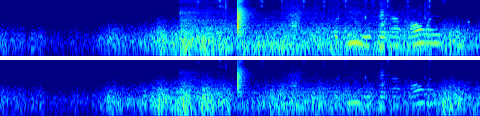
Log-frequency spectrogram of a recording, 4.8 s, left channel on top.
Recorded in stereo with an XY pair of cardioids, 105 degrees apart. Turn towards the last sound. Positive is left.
turn(degrees=70)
